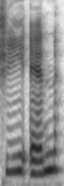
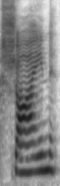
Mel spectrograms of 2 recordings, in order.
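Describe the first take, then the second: First: The name is said as two syllables, she-in. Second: The name is said as one syllable, shine. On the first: The speaker calls it right. "It's Shein" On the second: The speaker calls it wrong. "not Shine"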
